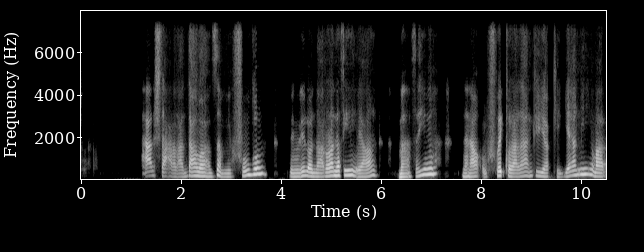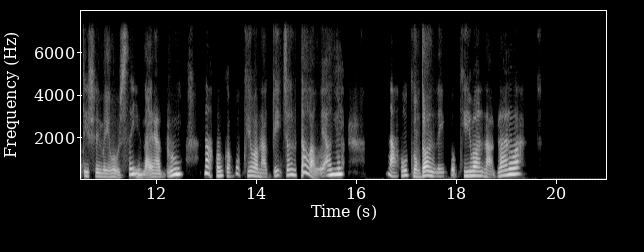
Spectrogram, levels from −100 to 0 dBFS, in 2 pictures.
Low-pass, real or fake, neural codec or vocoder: 7.2 kHz; fake; codec, 16 kHz in and 24 kHz out, 0.4 kbps, LongCat-Audio-Codec, four codebook decoder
